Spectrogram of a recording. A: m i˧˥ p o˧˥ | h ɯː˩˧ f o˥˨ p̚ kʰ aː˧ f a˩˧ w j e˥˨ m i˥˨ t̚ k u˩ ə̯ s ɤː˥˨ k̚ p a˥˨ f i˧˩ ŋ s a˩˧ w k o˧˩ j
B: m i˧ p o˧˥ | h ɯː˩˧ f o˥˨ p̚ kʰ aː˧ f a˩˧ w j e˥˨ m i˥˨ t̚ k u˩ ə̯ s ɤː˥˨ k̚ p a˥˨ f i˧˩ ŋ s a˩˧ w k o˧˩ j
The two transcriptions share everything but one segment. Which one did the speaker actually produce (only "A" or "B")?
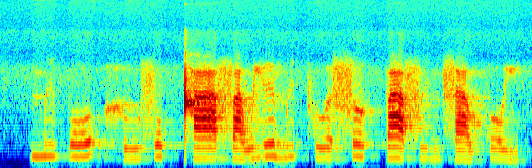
B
